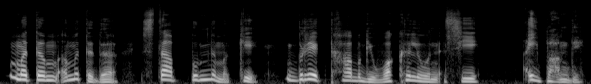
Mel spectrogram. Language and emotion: Manipuri, disgusted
